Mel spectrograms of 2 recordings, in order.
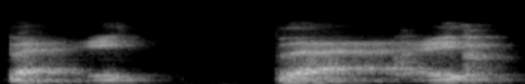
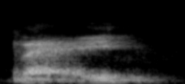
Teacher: You will go a little bit down and up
